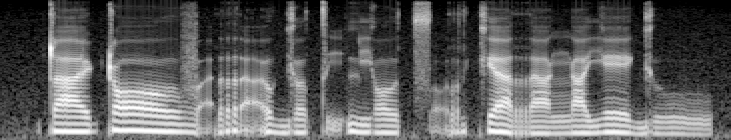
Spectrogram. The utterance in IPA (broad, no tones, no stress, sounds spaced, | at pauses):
ʈ aː ɪ̯ ʈ ɔː ʊ̯ v a̰ r a̰ ʊ̯ ɡʲ ɔ t ḭ lʲ j ɔ ʊ̯ t͡s ɔ̰ r kʲ a r a ŋ a j e ɡʲ uː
